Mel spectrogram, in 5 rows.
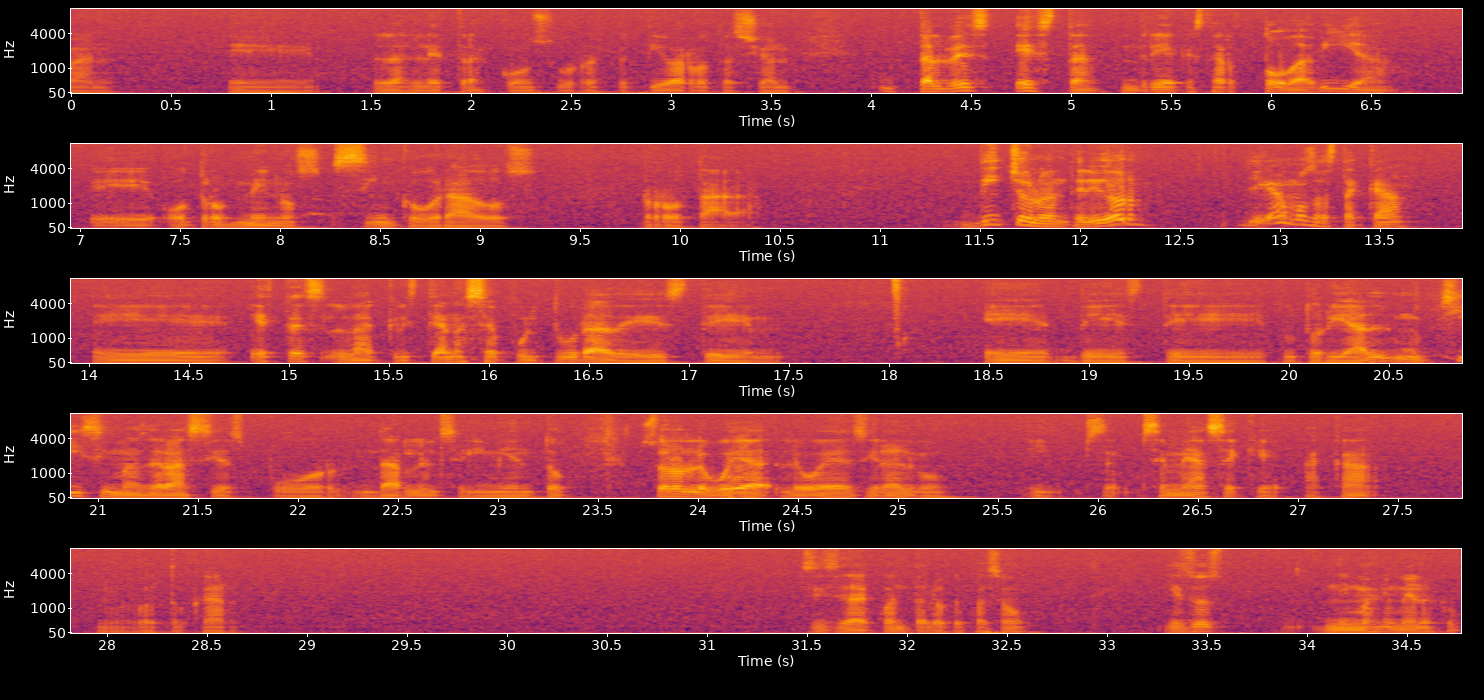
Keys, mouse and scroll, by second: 27.0-29.7 middle drag, 30.1-30.4 scroll down 1, 34.6 click.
